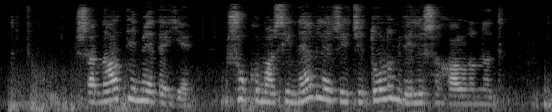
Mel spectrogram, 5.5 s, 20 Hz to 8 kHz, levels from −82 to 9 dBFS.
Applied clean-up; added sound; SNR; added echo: none; Thunder / Rain; 13 dB; reverberation time 0.2 s.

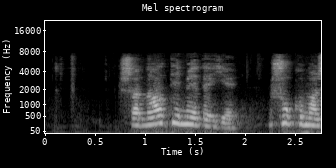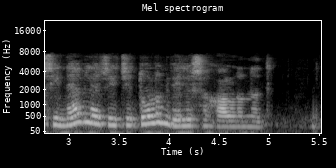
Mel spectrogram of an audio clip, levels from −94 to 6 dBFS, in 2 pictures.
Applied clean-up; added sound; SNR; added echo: neural separator model SepFormer DNS4.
